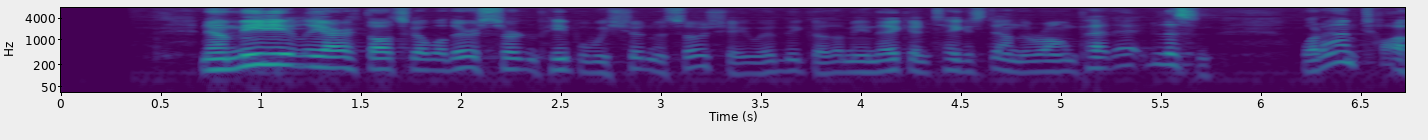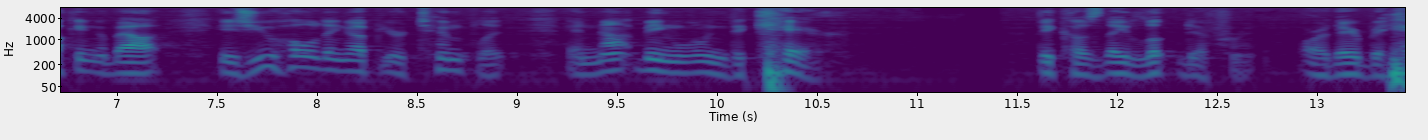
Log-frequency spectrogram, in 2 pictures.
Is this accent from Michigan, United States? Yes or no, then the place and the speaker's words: no; Louisiana, United States; I had a Scottish background, from Louisiana, and most of my family are rednecks.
